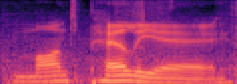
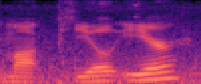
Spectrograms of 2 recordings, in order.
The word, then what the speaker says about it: Montpelier: Well, you pronounce it French, so do with that what you will.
